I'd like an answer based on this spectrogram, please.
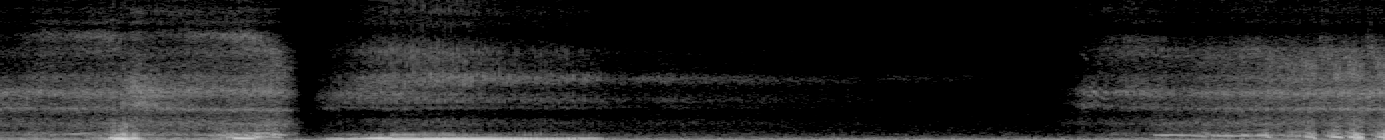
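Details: Queenie, a big pig, asleep and snoring: a short snort then a long, loud, low droning snore lasting about a second, followed by quiet breathing and a soft wheezy exhale.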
